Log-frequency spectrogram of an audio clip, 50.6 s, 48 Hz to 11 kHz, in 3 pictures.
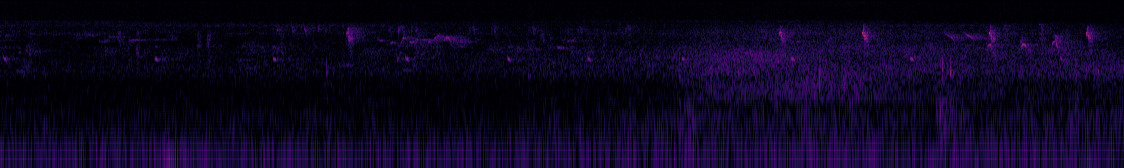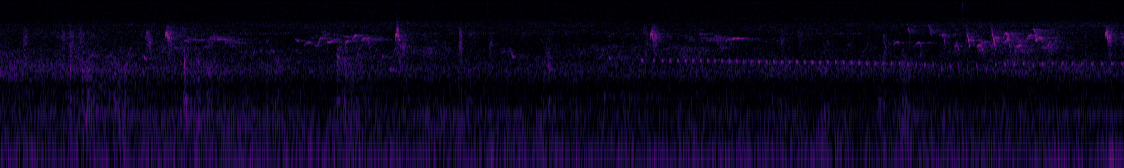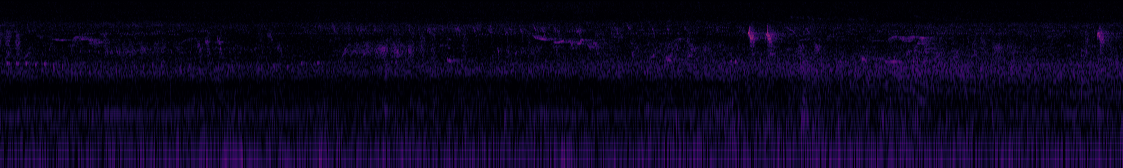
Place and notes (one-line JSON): {"title": "草楠濕地, Puli Township, Nantou County - in the wetlands", "date": "2016-03-27 09:06:00", "description": "in the wetlands, Bird sounds", "latitude": "23.95", "longitude": "120.91", "altitude": "584", "timezone": "Asia/Taipei"}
